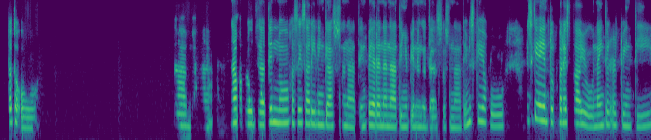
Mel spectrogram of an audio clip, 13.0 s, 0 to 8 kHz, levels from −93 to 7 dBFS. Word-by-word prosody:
Totoo. 180 -10 -1 2.7
Tama, 215 -1 -1 0.9
naka-proud 255 -2 +4
sa'tin 240 +4 +2
'no? 255 0 +2
Kasi 255 +1 0
sariling 235 -2 +1
gastos 215 0 +1
na - - -5 0.2
natin, 195 +2 -9
pera 215 -1 +4
na 205 -1 0
natin 195 0 +1
'yong - - -22
pinangagastos 190 -1 -4
natin. 180 +4 -7
Maski 285 0 0
ako, 210 -5 -5 0.5
maski 300 +4 +2
ayan 295 -2 +8
to 270 -1 -2
parehas 265 0 +3
tayo, 240 -6 +1
19 220 +3 -1
or - - -3
20 205 0 -7
220 Hz, 120 wpm, -22 LUFS, 200-255 Hz, 2.7 s, ayan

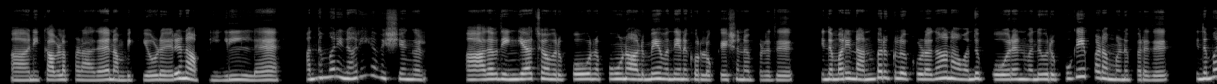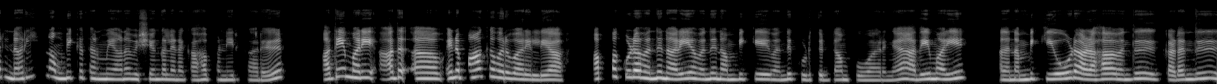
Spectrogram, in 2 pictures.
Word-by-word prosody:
அ - - -2 0.2
நீ 205 - -1
கவலப்படாத 210 -1 -2 0.2
நம்பிக்கையோட 200 +1 -4
இரு, 250 - +3
நான் 260 - +4
அப்டி 200 -1 -13 0.2
இல்ல 205 -3 -2 0.5
அந்த 250 +5 0
மாரி 355 -1 -4
நெறைய 370 +10 -4
விஷயங்கள். 240 -5 -2 0.4
அ - - +1
அதாவது 245 +1 +2
எங்கயாச்சும் 250 +2 +3
அவர் 230 -1 -1
போ - - +3 0.3
போனாலுமே 245 -1 +3
வந்து, 240 0 +2
எனக்கு 235 -1 -2
ஒரு 220 - -3
லொக்கேஷன் 220 +1 -3
அனுப்புறது 205 0 -6 0.4
இந்த 235 0 +2
மாரி 250 +2 +3
நண்பர்களுக்கு 265 +2 0
கூட 240 -1 +1
தான் 290 +1 +4
நான் 240 -3 +1
வந்து 255 +3 +1
போறேன்னு 230 +1 +1
வந்து, 230 +1 0
1 230 - -2
புகைப்படம் 290 -5 0
அனுப்புறது 210 -2 -4 0.4
இந்த 255 - +4
மாரி 350 +1 -4
நெறைய 310 +8 -4 0.2
நம்பிக்க 290 +1 0
தன்மையான 245 -2 0
விஷயங்கள் 235 -1 -2
எனக்காக 210 0 -6
பண்ணியிருக்காரு. 210 -1 -7 0.6
அதே 360 +10 +4
மாரி 315 0 +6 0.2
அத 290 - +1 0.2
அ - - +6 0.3
என்ன 325 +2 +4
பார்க்க 355 0 +2
வருவாரு 255 -6 +1
இல்லையா? 215 0 +1 0.4
அப்ப 260 +7 -6
கூட 330 - +4
வந்து 275 +2 +5
நெறைய 250 +3 +4
வந்து 245 +2 +2
நம்பிக்கை 235 +2 -1
வந்து 225 +4 -2
குடுத்துட்டு 215 -1 -8
தான் 210 0 -4
போவாருங்க. 195 +1 -7 0.2
அதே 230 +2 +3
மாதிரியே 250 +4 +3 0.4
அந்த 210 -1 -1
நம்பிக்கையோட 250 +5 +1
அழகா 235 +2 +4
வந்து 240 +4 0 0.3
கடந்து 230 +5 0
235 Hz, 170 wpm, -22 LUFS, 215-260 Hz, 0.6 s, மாரி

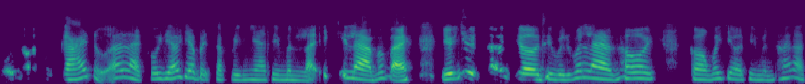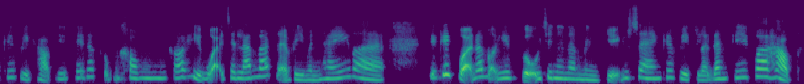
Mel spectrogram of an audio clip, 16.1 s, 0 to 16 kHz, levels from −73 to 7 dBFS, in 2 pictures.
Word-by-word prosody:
khổ - - -10
nỗi - - -4
một - - -30
cái 225 +8 +2
nữa - - -5
là 275 -5 +1
cô 245 - -3
giáo 255 +4 +2
giao 300 -4 0
bài 225 - -5
tập 205 - -4
về 205 -1 -3
nhà 205 0 -3
thì 220 -2 -4
mình 200 -1 -2
lại 185 - -1
ít 385 - -4
khi - - +1
làm 225 -8 +7
á 265 - -3
bạn. - - +8 0.3
Kiểu 235 +2 +7
như, 265 - -5 0.3
tới 360 -5 -1
giờ 240 - +2 0.2
thì - - 0
mình 210 -1 -1
mới 285 - -1
làm 245 -7 +5
thôi. 260 -1 +2 0.3
Còn 220 -3 +1
bây 245 +3 -4
giờ 245 -5 -3
thì 230 - -5
mình 200 -1 -7
thấy 265 +5 -6
là 305 - -4
cái 305 0 -12
việc 215 - -7
học - - -3
như 240 -1 -9
thế 290 - -7
nó 330 - -7
cũng - - -13
không 270 -1 -5
có 280 +2 -2
hiệu 330 - -4
quả - - +2
cho 275 - -3
lắm 265 +4 -2
á. 355 +2 0
Tại - - -1
vì 210 -2 -3
mình 200 +1 -6
thấy 260 +6 -3
là 235 - -1 0.5
cái - - -5
kết 430 - +6
quả - - +7
đó 320 - 0
vẫn 260 - -3
như 275 - -1
cũ, - - +3
cho 280 - -4
nên 260 -2 -1
là 240 - -2
mình 210 -3 -5
chuyển 275 - -4
sang 275 -3 -3
cái 305 +3 -8
việc 220 -3 -2
là 195 -1 -5
đăng 245 +3 -1
ký 295 +3 -7
khóa 340 -1 +4
học 305 - +4
255 Hz, 285 wpm, -23 LUFS, 220-290 Hz, 0.5 s, bạn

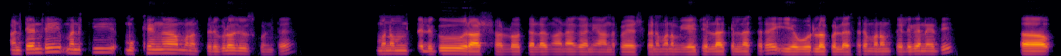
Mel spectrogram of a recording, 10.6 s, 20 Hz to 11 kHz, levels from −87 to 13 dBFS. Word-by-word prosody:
అంటే 140 +2 -4
అండీ, 195 +4 -3 0.2
మనకీ 160 +4 -6 0.3
ముఖ్యంగా 160 +3 -3
మనం 130 -2 -4
తెలుగులో 120 +3 -1
జూసుకుంటే, 110 -4 -9 1.0
మనం 135 0 -2 0.2
తెలుగూ 120 +3 -2 0.2
రాష్ట్రాల్లో 115 -1 +4
తెలంగాణ 110 0 -2
గానీ, 110 0 -3
ఆంధ్రప్రదేశ్ 105 0 -3
గానీ, 110 0 -3
మనం 110 0 -4
ఏ - - +3
జిల్లాకెళ్ళినా 115 0 +1
సరే, 145 +2 -2 0.2
ఏ - - +3
ఊర్లోకెళ్ళినా 115 -1 +2
సరే, - - -4
మనం 115 0 -1
తెలుగనేది 120 +1 -2 0.8
ఆహ్, 120 0 +11
115 Hz, 135 wpm, -25 LUFS, 110-135 Hz, 1.0 s, ఆహ్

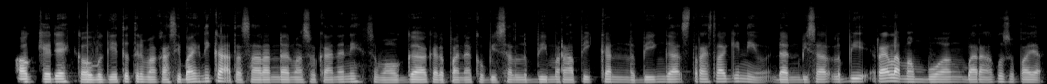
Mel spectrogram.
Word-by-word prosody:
Oke 125 0 +3
deh, 130 -1 +5
kalau 115 -2 +4
begitu, 115 +2 +1
terima 115 -3 0
kasih 115 +1 0
banyak 120 +2 +5
nih, 145 - -5
Kak, - - +5
atas 105 - -4
saran 110 0 +2
dan 110 -1 +1
masukannya 110 0 -3
nih. 130 - -2
Semoga 110 +1 +1
ke 110 - +1
depannya 110 0 -1
aku 110 -2 -7
bisa 110 +1 -4
lebih 110 +1 -3
merapikan, 115 0 -3
lebih 115 +3 -3
nggak 120 0 0
stres 130 +1 -2
lagi 135 +1 0
nih, 110 -5 -6
dan 110 -1 +1
bisa 115 +1 -2
lebih 135 +4 -2
rela 145 0 +6
membuang 120 -1 -2
barang 115 -1 +1
aku 125 +1 -5
supaya, 115 -2 -2
115 Hz, 195 wpm, -21 LUFS, 110-120 Hz, -, rela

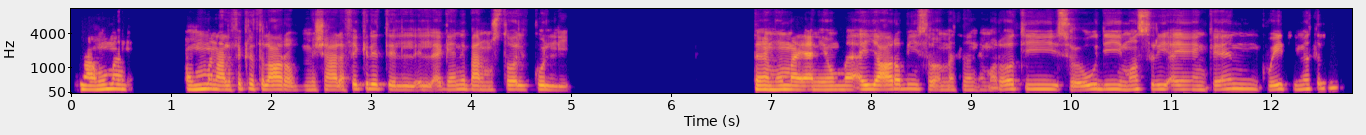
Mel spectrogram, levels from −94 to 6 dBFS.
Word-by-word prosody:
عمومًا 170 +3 +4 0.6
عمومًا 170 0 +4
على 155 0 +1
فكرة 180 +1 -3
العرب 160 -2 +2
مش 150 +1 -1
على 150 0 +1
فكرة 180 +2 0
ال 150 -2 -2
الأجانب 155 +2 -3
على 155 -1 +2
المستوى 150 +2 -1
الكُلّي. 155 -3 -2 1.8
تمام، 160 -1 +5
هم 160 0 +3
يعني 150 0 +4
هم 155 0 -1
أي 165 +2 +3
عربي 180 +1 +3
سواء 160 -2 -3
مثلًا 150 0 -8
إماراتي، 175 +2 -2
سعودي، 165 +3 0
مصري 170 +2 0
أيًا 160 -1 -1
كان 180 +2 -2
كويتي 165 +1 -2
مثلًا. 195 +5 -4
160 Hz, 130 wpm, -19 LUFS, 155-175 Hz, 1.8 s, تمام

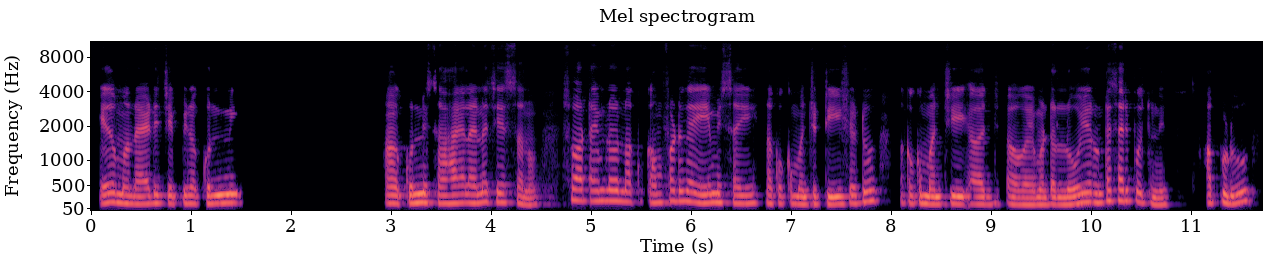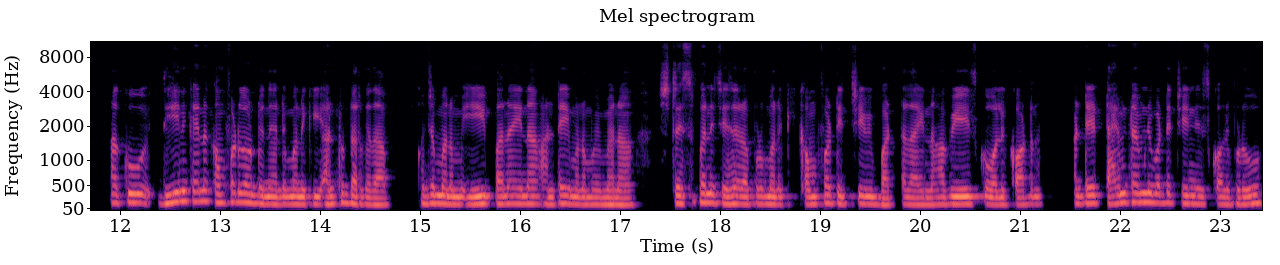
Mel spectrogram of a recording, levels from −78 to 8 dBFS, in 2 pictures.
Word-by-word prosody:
ఏదో 180 - +3
మా - - +2
డాడీ 150 +2 +2
చెప్పిన 155 +1 -2
కొన్ని 160 +2 +5 1.5
ఆ! - - +4 0.2
కొన్ని 170 +2 +5
సహాయాలైనా 165 +2 +1
చేస్తాను. 175 -7 -2 0.3
సో, - - -17
ఆ - - +2
టైమ్‌లో 205 +1 0
నాకు 190 +1 -7
కంఫర్ట్‌గా 195 +3 -1
ఏమిస్తాయి? 170 -2 0 0.2
నాకు 155 -1 -3
ఒక 155 - -7
మంచి 145 +1 0
టీ 140 - +4
షర్ట్ 160 +3 -1 0.3
నాకొక 160 -1 -4
మంచి 145 +1 +2 0.2
ఆజ్ 140 +2 -2 0.2
అవేమంటారు 135 +1 +1
లోయర్ 175 +5 +2
ఉంటే 205 +4 0
సరిపోతుంది. 180 -10 -1 0.5
అప్పుడు 165 -1 +1 0.5
నాకు 170 +1 0 0.3
దీనికైనా 195 +3 +2
కంఫర్ట్‌గా 175 +1 0
ఉంటుందండి. 145 -2 +2
మనకి 145 0 +2
అంటుంటారు 150 -1 0
కదా! 135 -1 +1 0.4
కొంచెం 160 +1 0
మనం 145 -2 +4 0.2
ఏ - - +7 0.2
పనైనా 150 0 +1
అంటే 140 +2 -1
మనము 140 0 0
ఏమైనా 135 -1 +2 0.4
స్ట్రెస్ 155 -1 -1
పని 175 -1 +3
చేసేటప్పుడు 145 0 0
మనకి 145 0 -2
కంఫర్ట్ 145 +3 -1
ఇచ్చేవి 145 0 0
బట్టలైనా 135 0 -2
అవి 145 +1 +3
వేసుకోవాలి. 145 -1 +2
కాటన్ 145 +1 -1 0.4
అంటే 155 +1 +1 0.2
టైమ్ 160 +4 +2
టైమ్‌ని 180 0 +3
బట్టి 170 0 -2
చేంజ్ 155 -1 0
చేసుకోవాలి. 145 -1 -4
ఇప్పుడు 140 0 0
155 Hz, 150 wpm, -23 LUFS, 145-170 Hz, 1.5 s, ఏ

